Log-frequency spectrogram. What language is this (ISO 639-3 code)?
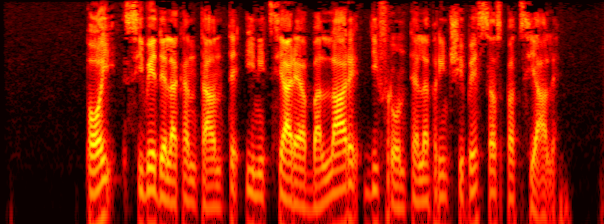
ita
